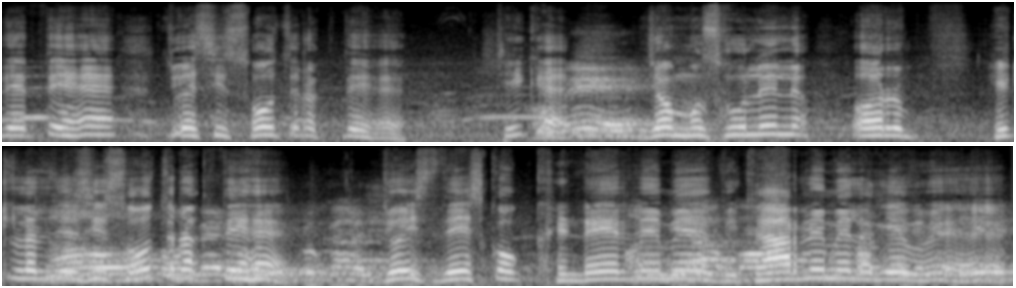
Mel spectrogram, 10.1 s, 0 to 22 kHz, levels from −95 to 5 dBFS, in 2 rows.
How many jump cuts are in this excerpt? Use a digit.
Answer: 0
